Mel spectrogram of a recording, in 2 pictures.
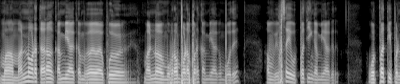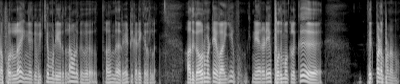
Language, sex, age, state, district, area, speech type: Tamil, male, 30-45, Tamil Nadu, Coimbatore, rural, spontaneous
